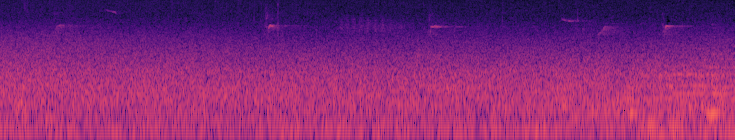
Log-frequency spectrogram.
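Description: Steady outdoor ambience, a soft even wash of noise, with small birds giving short high chirps every second or so. Music fades in near the end.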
